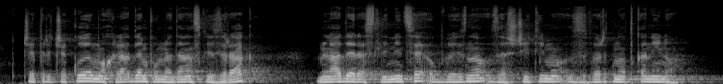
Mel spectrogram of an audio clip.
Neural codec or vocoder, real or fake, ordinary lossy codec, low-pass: none; real; none; 19.8 kHz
